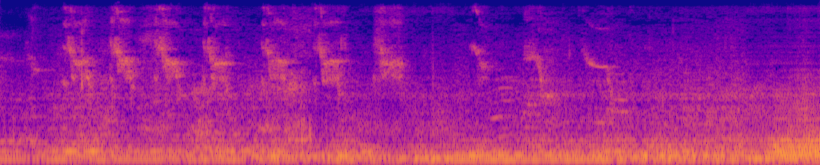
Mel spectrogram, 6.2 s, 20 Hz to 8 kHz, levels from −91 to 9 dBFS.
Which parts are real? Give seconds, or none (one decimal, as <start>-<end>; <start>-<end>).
0.0-2.7; 3.4-5.6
